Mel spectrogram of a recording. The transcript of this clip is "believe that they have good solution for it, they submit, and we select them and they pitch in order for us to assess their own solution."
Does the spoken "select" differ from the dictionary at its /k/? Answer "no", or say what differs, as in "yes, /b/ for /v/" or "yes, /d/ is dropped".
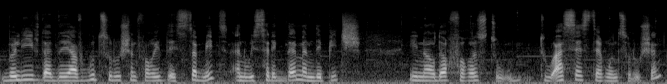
no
